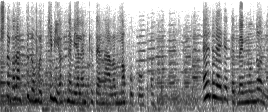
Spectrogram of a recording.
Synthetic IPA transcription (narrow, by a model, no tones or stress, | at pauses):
ʃlɛɡɒlaːt̪ud̪o̞mɦo̞ckimijɒt̪nɛmjɛlɛnt̪kɛzɛnnaːlɒmnɒpokoːk̪ɒt̪ | ɛlvɛlɛjɛt̪ɛt̪ːɛt̪mɛɡmo̞nd̪ɒni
